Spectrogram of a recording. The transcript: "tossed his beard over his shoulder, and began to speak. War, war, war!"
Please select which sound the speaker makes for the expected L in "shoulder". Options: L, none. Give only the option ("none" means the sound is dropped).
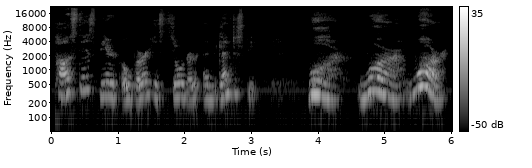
L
